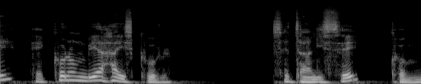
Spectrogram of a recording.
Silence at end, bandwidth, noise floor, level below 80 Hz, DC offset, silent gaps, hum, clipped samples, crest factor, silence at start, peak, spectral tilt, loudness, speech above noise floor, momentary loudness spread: 0 s; 14.5 kHz; -76 dBFS; -56 dBFS; under 0.1%; 2.53-2.72 s; none; under 0.1%; 16 dB; 0 s; -12 dBFS; -6 dB/octave; -27 LUFS; 50 dB; 13 LU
